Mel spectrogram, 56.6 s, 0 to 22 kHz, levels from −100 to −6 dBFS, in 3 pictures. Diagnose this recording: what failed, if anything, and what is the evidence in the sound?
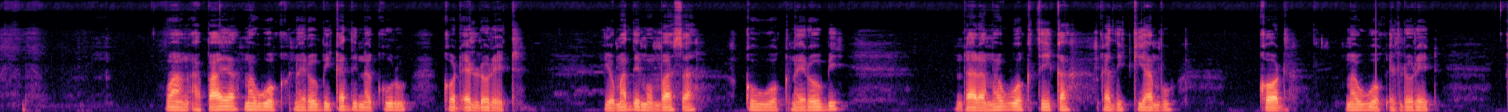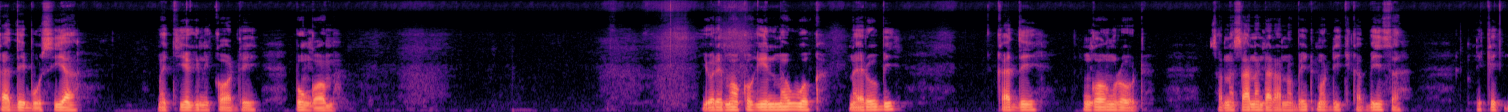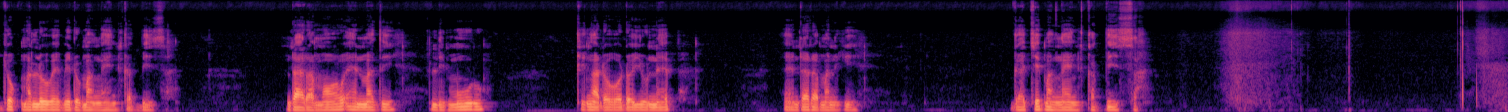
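Brief clicks at 7.19, 17.20, 27.20, 37.21 and 47.22 s, every 10 s, in the speech: overlapping chunks in buffering, each join replaying about 6.5 ms.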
